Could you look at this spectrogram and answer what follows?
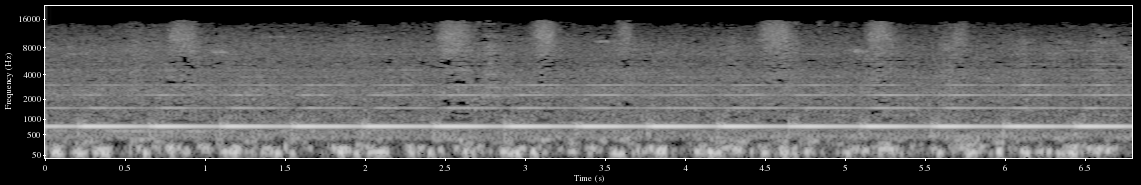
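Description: Railway level-crossing warning alarm sounding with the barrier down: a steady electronic tone that pulses in loudness a bit under twice a second.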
